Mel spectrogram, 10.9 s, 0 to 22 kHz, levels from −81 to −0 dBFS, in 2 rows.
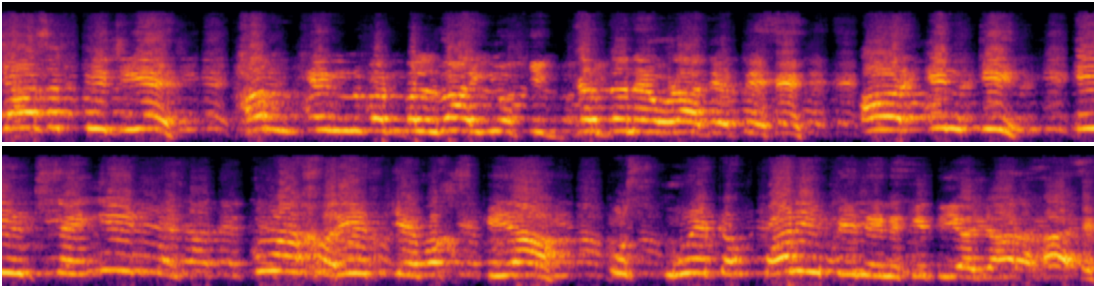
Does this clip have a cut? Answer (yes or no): yes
